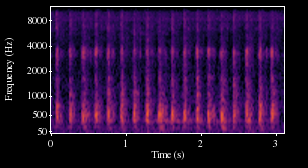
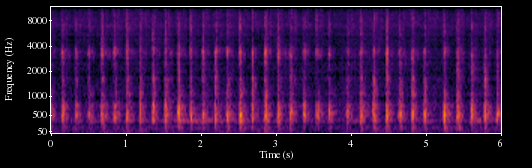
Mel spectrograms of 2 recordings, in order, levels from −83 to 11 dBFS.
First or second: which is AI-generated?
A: second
